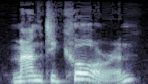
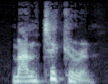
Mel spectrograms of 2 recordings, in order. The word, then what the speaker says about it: Manticoran: main character's nationality so instead of being Mante Corin for the entire book she's mantian which doesn't sound like a lot but when it's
